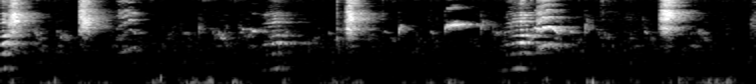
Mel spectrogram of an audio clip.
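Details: Baby cockatiels (Nymphicus hollandicus) give harsh, raspy calls in quick repeated bursts over low thumping sounds.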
